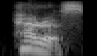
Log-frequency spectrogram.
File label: "harass", Indian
